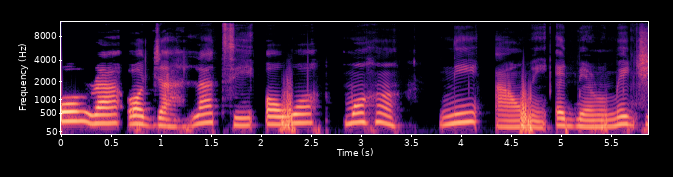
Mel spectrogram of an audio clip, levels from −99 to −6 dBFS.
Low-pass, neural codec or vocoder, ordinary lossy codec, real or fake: none; none; none; real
